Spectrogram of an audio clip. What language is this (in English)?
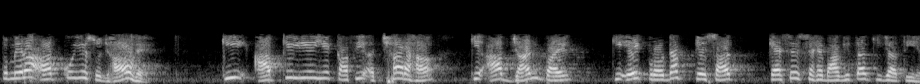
Hindi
